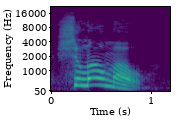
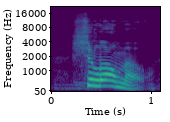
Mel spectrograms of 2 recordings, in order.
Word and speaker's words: Shlomo: In Hebrew, Solomon's name would be pronounced, listen carefully to it, Shlomo, Shlomo. Not Solomon like we would say it, but if we were Hebrew and we were saying it like they would have said it, it would have been Shlomo.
